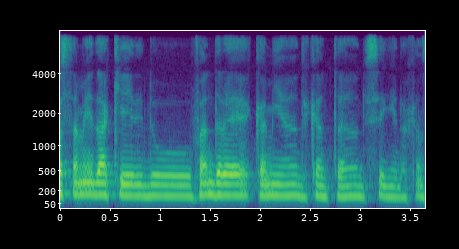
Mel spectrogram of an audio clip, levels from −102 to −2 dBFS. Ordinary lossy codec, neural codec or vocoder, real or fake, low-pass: none; none; real; 7.2 kHz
